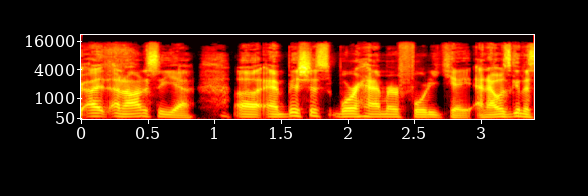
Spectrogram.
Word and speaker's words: Warhammer 40,000: And is it Warhammer 40,000? Is that just the full name, or is there some trick? I knew this was going to happen. No, you don't say it like that. You say 40K.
